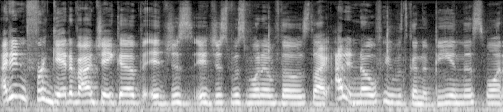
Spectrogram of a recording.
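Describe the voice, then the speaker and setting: Medium-pitched woman with a Chicago accent at a fairly quick pace. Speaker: gaming streamer. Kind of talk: casual gameplay commentary. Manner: animated, repetitive stammering.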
